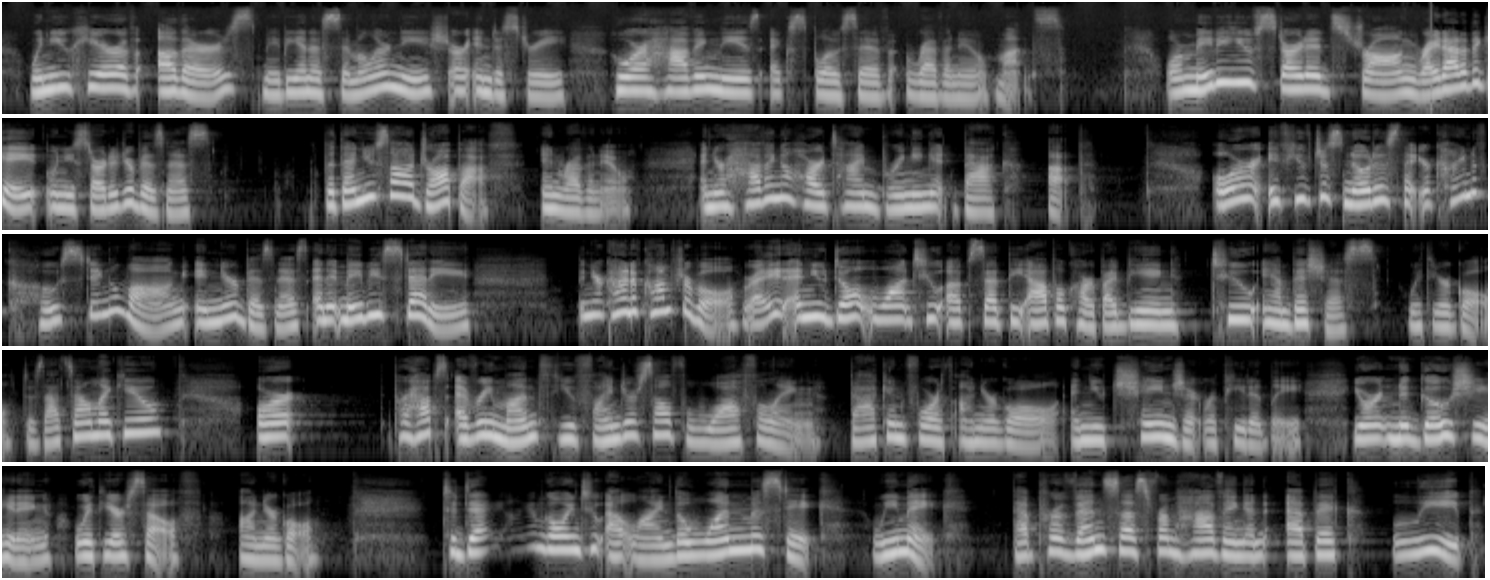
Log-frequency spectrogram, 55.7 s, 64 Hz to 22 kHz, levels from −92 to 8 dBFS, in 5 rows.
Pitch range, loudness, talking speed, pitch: 190-255 Hz, -22 LUFS, 155 wpm, 220 Hz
